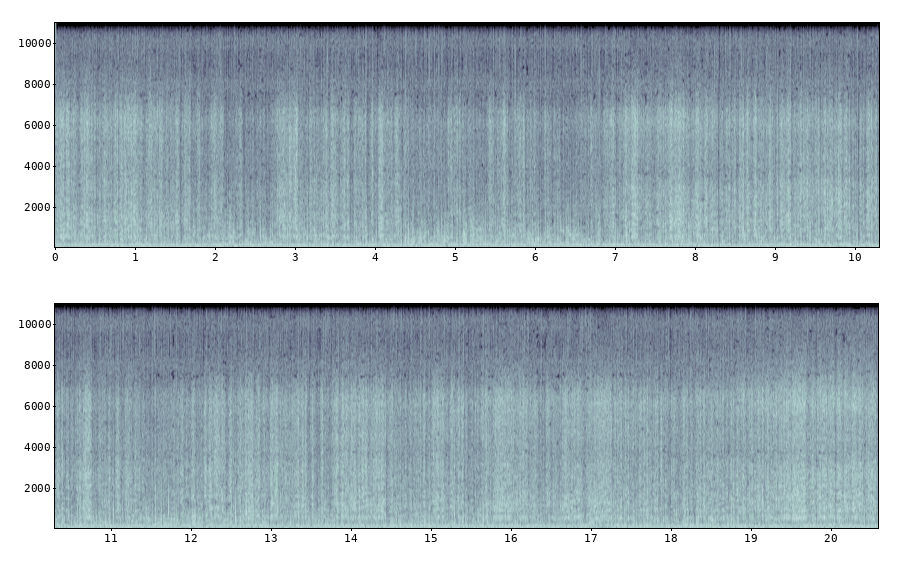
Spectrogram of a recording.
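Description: Wind buffeting the microphone: a loud, steady low rumble with a hiss above it that never lets up.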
